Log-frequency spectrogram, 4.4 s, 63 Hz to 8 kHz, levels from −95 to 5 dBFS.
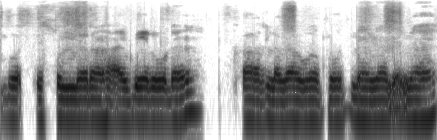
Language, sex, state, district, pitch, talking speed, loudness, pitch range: Hindi, male, Bihar, Araria, 130 Hz, 205 wpm, -11 LUFS, 125-130 Hz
